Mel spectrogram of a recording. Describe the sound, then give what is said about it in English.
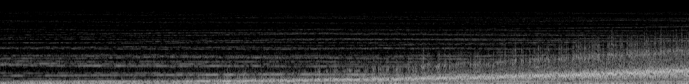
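A deep, roaring wind builds steadily over several seconds, its rushing hiss climbing in pitch and swelling as if sweeping closer, over a constant low rumble with no voices. “It's eerily silent for a long time, and then you hear a roaring wind rushing towards you.”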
